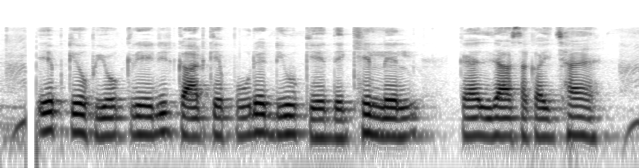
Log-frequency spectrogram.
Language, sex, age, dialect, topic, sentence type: Magahi, male, 25-30, Western, banking, statement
